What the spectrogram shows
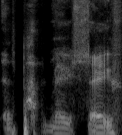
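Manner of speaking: bad villain voice, very low and soft. Discussing Revenge of the Sith, the speaker tries the line: terrible Darth Vader impression. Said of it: "that's a terrible impression".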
